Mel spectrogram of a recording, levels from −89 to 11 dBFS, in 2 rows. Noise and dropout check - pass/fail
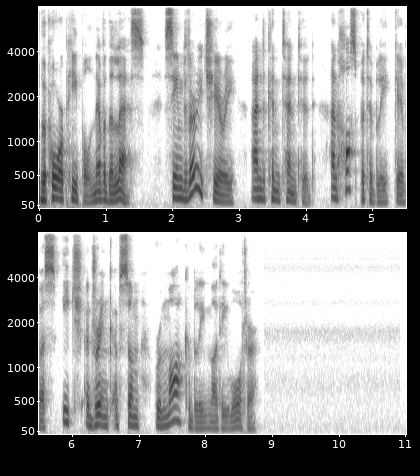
pass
